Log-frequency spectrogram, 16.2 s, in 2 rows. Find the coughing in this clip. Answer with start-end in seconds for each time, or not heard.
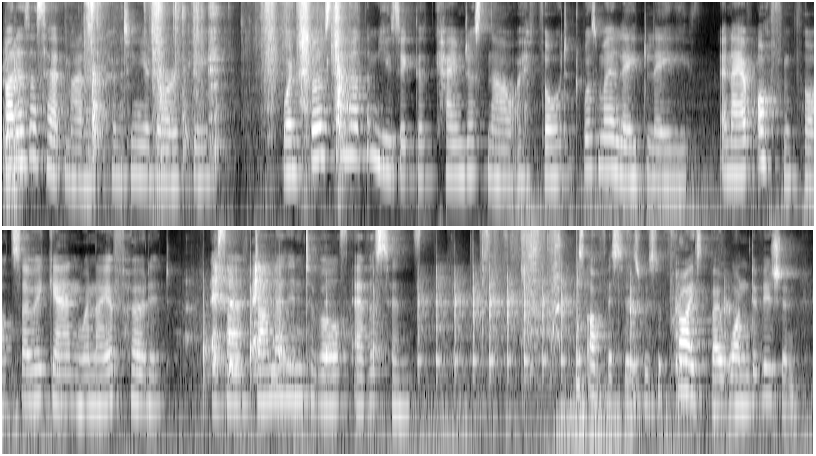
9.9-11.1.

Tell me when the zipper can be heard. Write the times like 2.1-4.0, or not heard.
12.8-13.8.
